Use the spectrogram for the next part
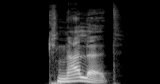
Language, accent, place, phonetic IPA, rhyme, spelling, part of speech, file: German, Germany, Berlin, [ˈknalət], -alət, knallet, verb, De-knallet.ogg
- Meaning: second-person plural subjunctive I of knallen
